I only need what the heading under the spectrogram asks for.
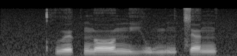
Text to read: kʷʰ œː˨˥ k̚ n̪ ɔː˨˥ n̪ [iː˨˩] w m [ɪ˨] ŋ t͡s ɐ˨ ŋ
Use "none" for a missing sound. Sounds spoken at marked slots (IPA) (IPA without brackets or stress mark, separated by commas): iː˨˩, ɪ˨˩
